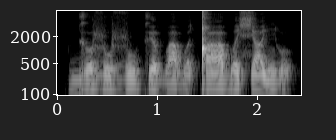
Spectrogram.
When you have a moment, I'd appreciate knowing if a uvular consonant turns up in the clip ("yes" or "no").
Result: no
